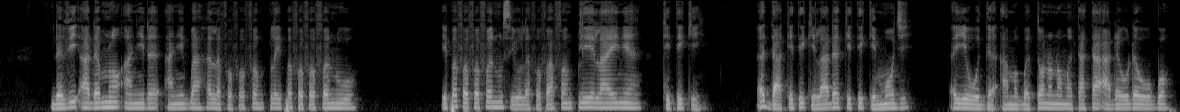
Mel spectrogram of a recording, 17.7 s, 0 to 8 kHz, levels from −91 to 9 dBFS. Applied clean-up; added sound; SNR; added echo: none; none; none; none.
